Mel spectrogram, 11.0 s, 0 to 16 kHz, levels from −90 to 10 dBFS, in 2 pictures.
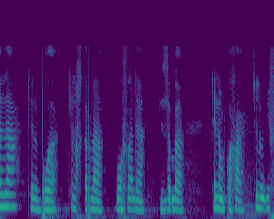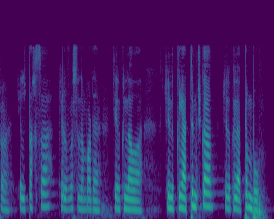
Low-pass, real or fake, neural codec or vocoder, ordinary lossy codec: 7.2 kHz; fake; codec, 16 kHz, 1 kbps, X-Codec, HuBERT features, trained on balanced general audio; none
